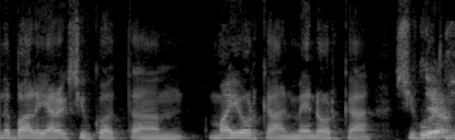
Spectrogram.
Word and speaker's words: Majorca: got a like a y sound yeah um and the j is i don't know why england put a j in there i don't know what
